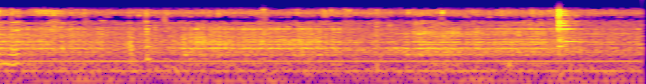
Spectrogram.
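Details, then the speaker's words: Cuisinart frozen yogurt and ice cream maker churning a thickening chocolate mix: quiet steady motor hum with a few light clinks from the bowl; normal running, owner calls it a bit loud. "It's a bit loud. Not bad. But it's mixing."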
